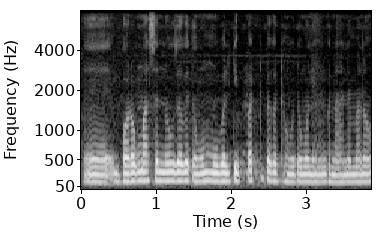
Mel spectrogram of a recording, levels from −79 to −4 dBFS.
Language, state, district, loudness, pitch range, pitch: Kokborok, Tripura, West Tripura, -15 LUFS, 125-145 Hz, 135 Hz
